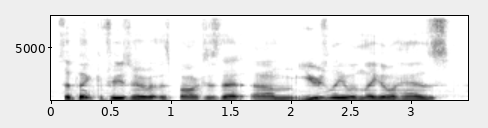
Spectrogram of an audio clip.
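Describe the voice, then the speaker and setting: A man's voice: mid-range voice, quick pace, faint music behind. A man casually reviewing a toy set, sounding congested and a little nasal from a cold, rambling with plenty of fillers. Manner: rambling, relaxed, lots of fillers.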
